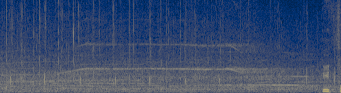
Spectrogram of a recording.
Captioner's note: audience applauding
